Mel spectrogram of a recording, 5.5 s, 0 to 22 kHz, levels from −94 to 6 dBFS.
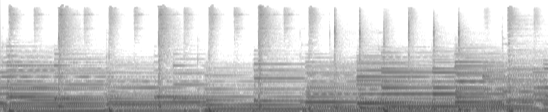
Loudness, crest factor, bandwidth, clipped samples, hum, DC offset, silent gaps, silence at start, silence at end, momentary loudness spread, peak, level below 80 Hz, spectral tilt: -33 LUFS; 14 dB; 17 kHz; under 0.1%; none; under 0.1%; none; 0 s; 0 s; 5 LU; -18 dBFS; -38 dBFS; -7.5 dB/octave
